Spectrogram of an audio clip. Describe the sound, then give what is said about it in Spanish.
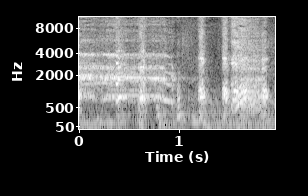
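Chickens cluck and a rooster crows in a henhouse. Several loud bursts of clucking and crowing come one after another. “Mira, Ahí traigo al gallinero.”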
